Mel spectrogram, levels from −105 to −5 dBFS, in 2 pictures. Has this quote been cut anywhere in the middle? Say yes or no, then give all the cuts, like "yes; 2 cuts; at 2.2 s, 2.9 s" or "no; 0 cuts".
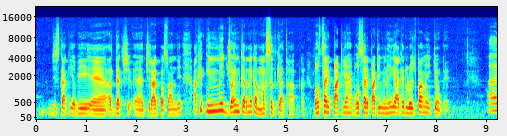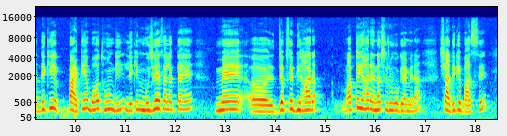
no; 0 cuts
